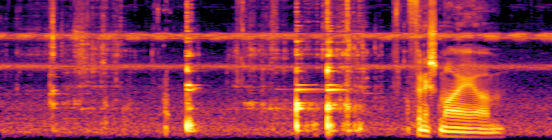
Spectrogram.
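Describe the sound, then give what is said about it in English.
Ice cubes in wine and water clink and rattle against the inside of a vacuum-sealed insulated cup in several sharp taps, ending with a brief swirling rattle, over a faint steady hum. “Finished my bike and poured myself a glass of wine and water over ice in one of these vacuum sealed cups everybody's got right now.”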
